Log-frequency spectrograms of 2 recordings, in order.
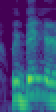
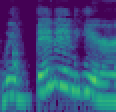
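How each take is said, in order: First: Said in the usual way. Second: "in" pushed up a touch, like a retold protest; stress on in. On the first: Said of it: "they were like". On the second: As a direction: lean on "in" to insist. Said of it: "they're like".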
